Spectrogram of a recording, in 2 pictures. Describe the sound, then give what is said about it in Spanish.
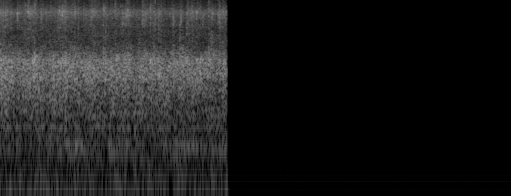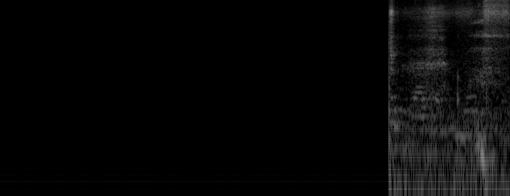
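A large audience at a software developer presentation claps loudly for about two seconds, applauding a demo of an iOS device simulated on Windows, before it cuts off abruptly. A long silence follows, then a dense burst of clapping and crowd noise returns near the end. “Pueden aplaudir por eso.”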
